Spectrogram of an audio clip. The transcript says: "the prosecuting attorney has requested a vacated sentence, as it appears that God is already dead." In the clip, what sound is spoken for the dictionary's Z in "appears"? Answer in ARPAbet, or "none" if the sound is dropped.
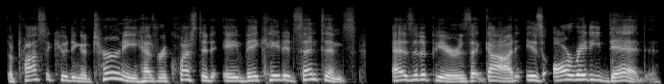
Z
